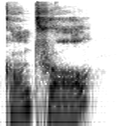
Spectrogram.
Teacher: control tiene el acento en su última sílaba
